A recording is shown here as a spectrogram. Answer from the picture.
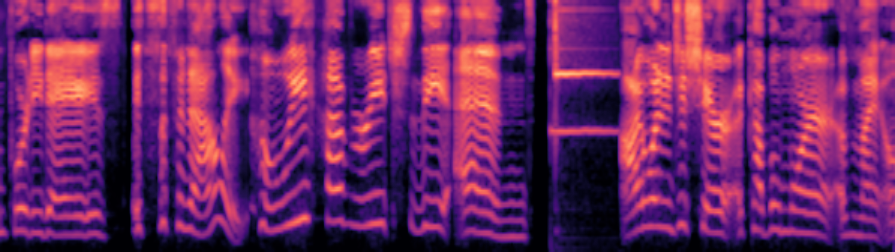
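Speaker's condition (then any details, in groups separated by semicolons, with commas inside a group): No condition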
